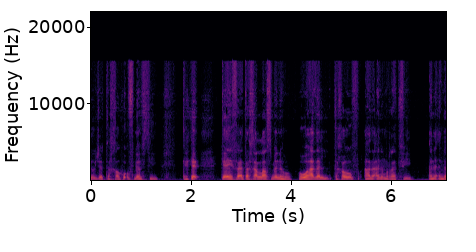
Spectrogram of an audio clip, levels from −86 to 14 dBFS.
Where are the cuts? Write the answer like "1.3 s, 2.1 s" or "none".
4.1 s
